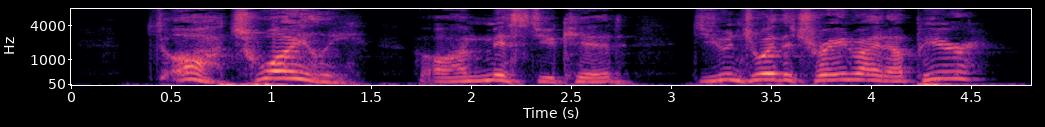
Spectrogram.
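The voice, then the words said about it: Shining Armor character voice. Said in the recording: “I do the voices. I can do voices like Shining Armor fairly well.”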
